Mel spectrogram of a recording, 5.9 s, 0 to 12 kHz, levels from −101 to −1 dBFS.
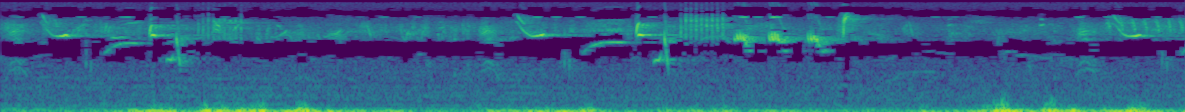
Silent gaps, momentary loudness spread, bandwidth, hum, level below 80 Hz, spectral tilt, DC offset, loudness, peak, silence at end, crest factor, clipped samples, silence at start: none; 16 LU; 8.2 kHz; none; -24 dBFS; -1.5 dB/octave; under 0.1%; -24 LUFS; -6 dBFS; 0 s; 16 dB; under 0.1%; 0 s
